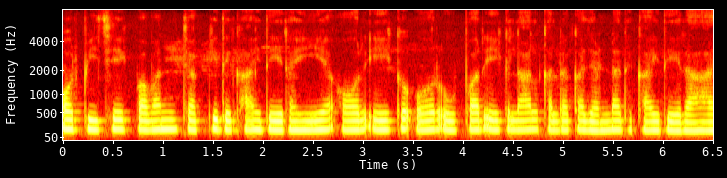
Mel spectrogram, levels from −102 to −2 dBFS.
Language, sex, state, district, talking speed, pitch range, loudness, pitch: Hindi, female, Maharashtra, Chandrapur, 200 wpm, 160-170 Hz, -17 LUFS, 165 Hz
